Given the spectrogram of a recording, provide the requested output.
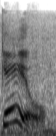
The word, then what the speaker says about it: Gale: Like Gale. Who rhymes with Bale.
